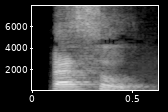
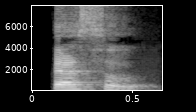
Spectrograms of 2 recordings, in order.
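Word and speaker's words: pestle: scissor कैंची scissor कैंची पसल हावन दस्ता पसल हावन दस्ता इसके अंदर याद रखिएगा टी साइलेंट है इसको हम पेसल पढ़ेंगे पेसल हावन दस्ता स्क्रू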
